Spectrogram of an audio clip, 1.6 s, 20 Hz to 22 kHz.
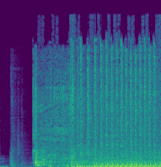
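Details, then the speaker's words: Tractor unused for at least a month, jump-started from a Hulkman Alpha 85 jump starter: short crank, then it catches at once and settles into a steady, even chug with no misses; it started right up. "And the thing started right up. And it's beeping again to tell me to take those cables off, which is a good warning."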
